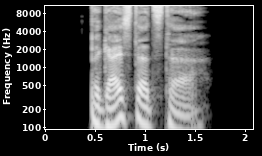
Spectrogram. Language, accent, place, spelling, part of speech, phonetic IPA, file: German, Germany, Berlin, begeistertster, adjective, [bəˈɡaɪ̯stɐt͡stɐ], De-begeistertster.ogg
- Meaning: inflection of begeistert: 1. strong/mixed nominative masculine singular superlative degree 2. strong genitive/dative feminine singular superlative degree 3. strong genitive plural superlative degree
